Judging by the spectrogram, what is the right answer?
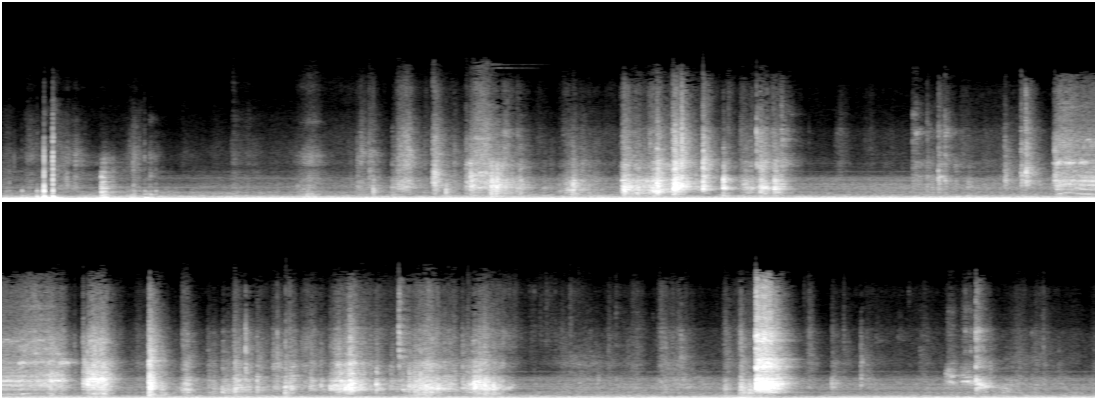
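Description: Tools and hardware being handled and moved about on a garage floor: scattered clicks, clatters and rustles, with a longer scraping rustle about halfway through and a louder clatter near the end, over a steady low hum.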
